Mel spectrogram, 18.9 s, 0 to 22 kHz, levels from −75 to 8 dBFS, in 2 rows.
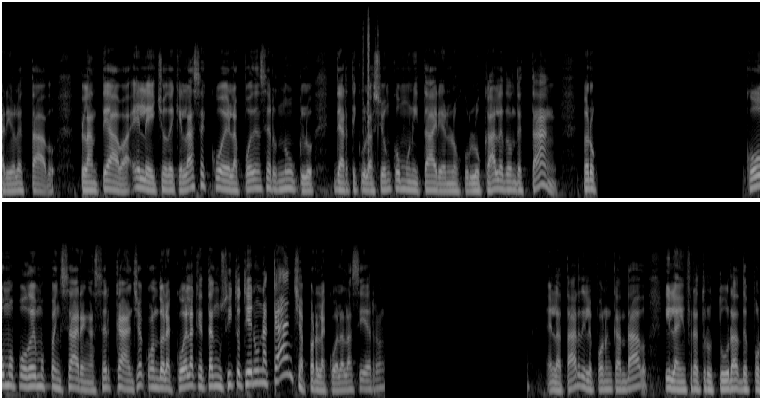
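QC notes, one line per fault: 4.50–4.70 s, cable scratch noise: after "pueden ser núcleos de", a dense, uneven rustle about 5 dB below the speech. A loose connector or cable being moved is the likely cause.
7.43 s and 14.25 s, rebuffering stall: the speech cuts to silence for about 1.8 s each time, then resumes where it stopped. The second falls after "pero la escuela la". The player ran dry and waited for data.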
